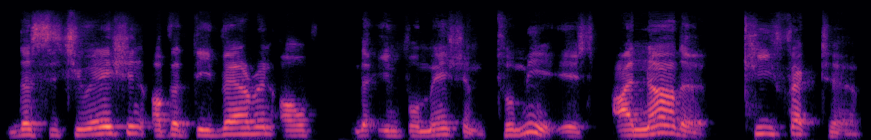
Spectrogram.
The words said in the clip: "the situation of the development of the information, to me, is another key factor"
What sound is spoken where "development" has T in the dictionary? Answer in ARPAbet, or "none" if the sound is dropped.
none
